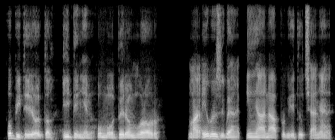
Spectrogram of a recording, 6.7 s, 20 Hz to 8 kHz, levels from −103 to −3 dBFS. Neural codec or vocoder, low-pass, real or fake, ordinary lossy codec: codec, 16 kHz, 1 kbps, FunCodec, trained on LibriTTS, 50 frames a second; none; fake; none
